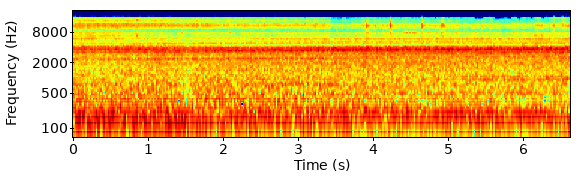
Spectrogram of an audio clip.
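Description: Double-stack intermodal freight train passing close by, a steady loud rumble of steel wheels rolling on the rails.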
